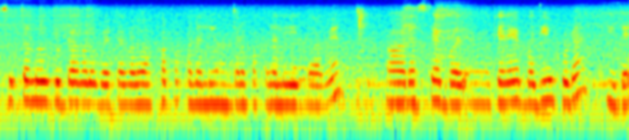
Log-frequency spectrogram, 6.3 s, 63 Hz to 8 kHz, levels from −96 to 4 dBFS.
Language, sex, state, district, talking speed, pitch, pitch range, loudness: Kannada, female, Karnataka, Chamarajanagar, 115 wpm, 225 Hz, 220-235 Hz, -15 LUFS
